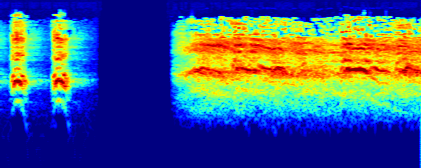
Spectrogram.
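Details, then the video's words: Crow gives two harsh, hoarse caws in quick succession, then a pause and a steady, dense rush of noise. "Attractive Crow - Sound Effect"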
